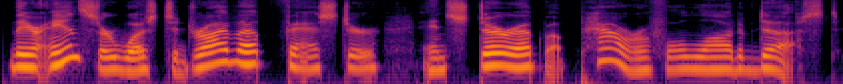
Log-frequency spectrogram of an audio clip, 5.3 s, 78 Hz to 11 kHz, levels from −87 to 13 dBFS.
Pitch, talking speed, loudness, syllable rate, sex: 220 Hz, 170 wpm, -17 LUFS, 4.2 syllables/s, female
